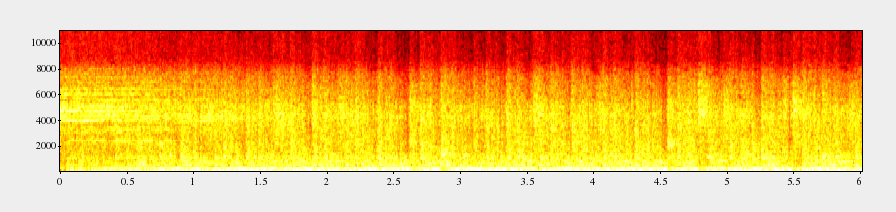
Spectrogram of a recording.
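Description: Live band playing loudly and continuously, with electric bass, drum kit and congas, and a held low bass line running through.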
